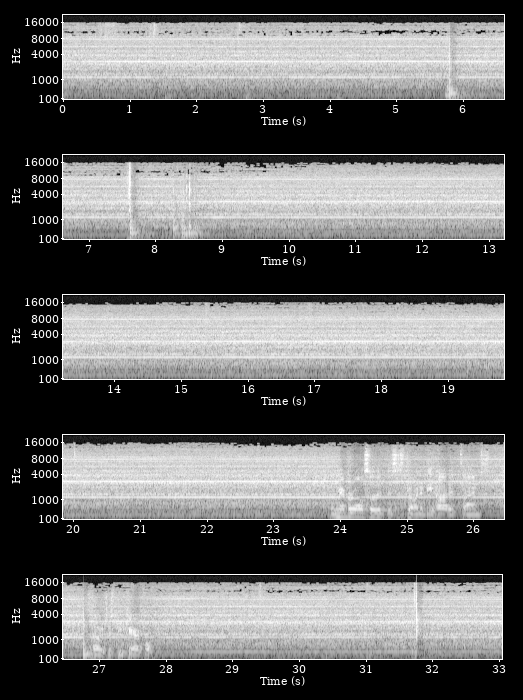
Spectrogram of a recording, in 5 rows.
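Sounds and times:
heat gun blower hiss and whine: 0.0s - 33.0s.

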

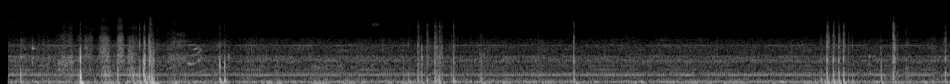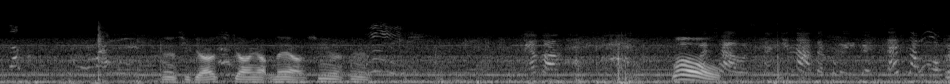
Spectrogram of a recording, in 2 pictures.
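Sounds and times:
electric air blower humming: 0.1s - 19.0s
faint children's voices: 1.4s - 4.0s, 9.3s - 14.5s.

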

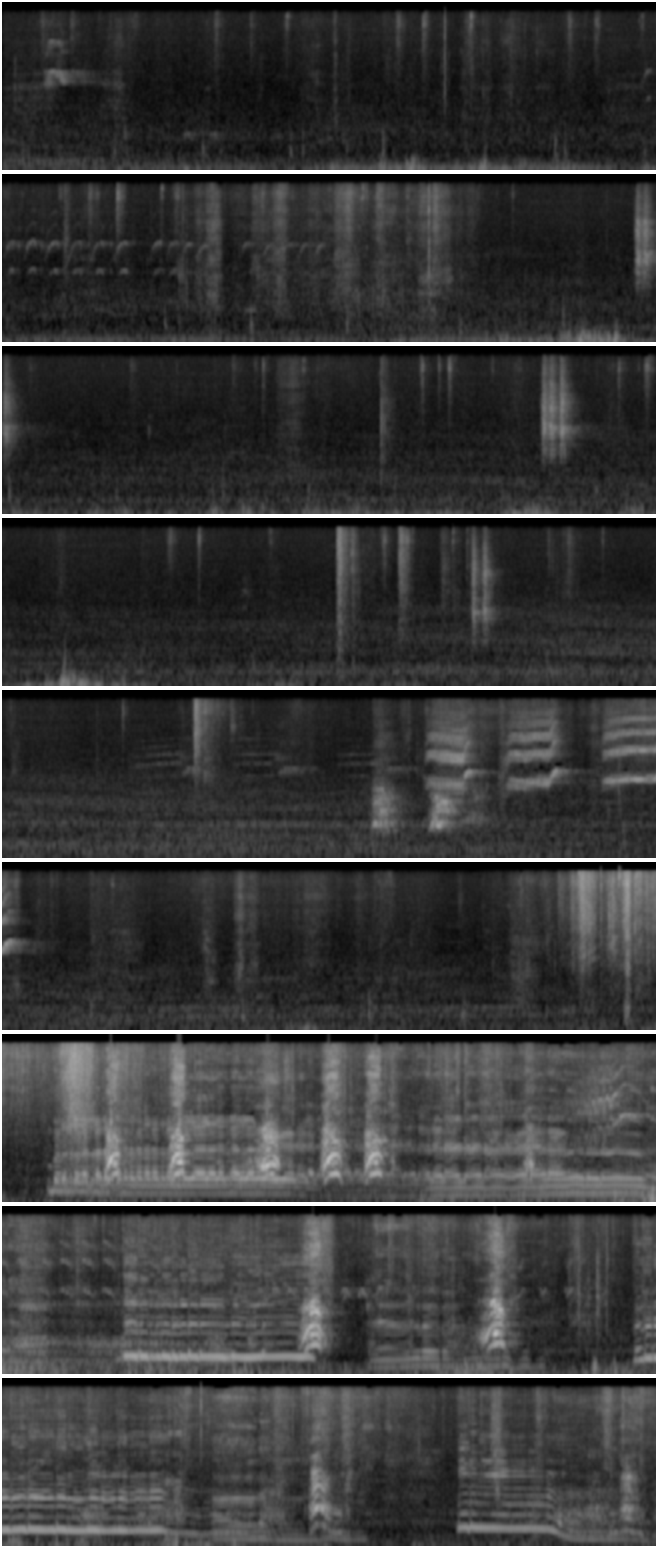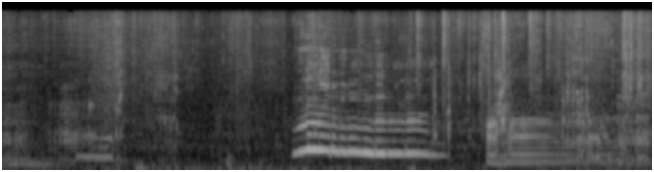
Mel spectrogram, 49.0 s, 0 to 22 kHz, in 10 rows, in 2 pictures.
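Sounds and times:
dog barking: 22.4s - 23.4s, 29.8s - 32.6s, 36.5s - 37.0s, 37.8s - 38.3s, 41.5s - 41.9s
dog whining high-pitched: 22.4s - 23.7s, 30.0s - 38.3s
plastic bag rustling: 28.7s - 29.8s.

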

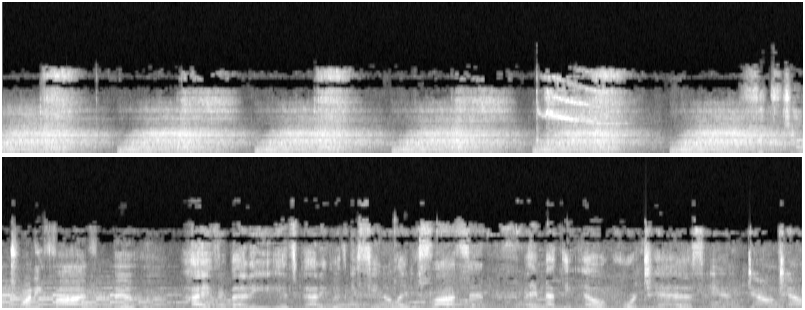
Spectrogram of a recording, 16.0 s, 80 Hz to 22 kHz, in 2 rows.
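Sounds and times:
low casino hum: 0.0s - 16.0s
slot machine win tune: 6.7s - 9.8s.

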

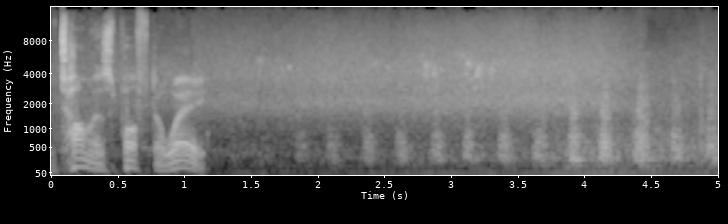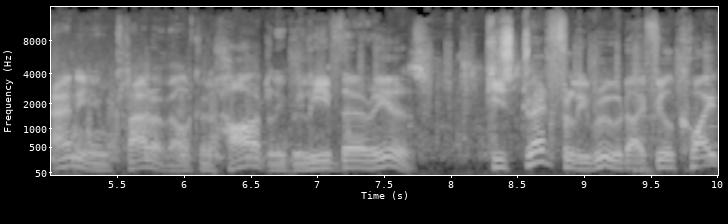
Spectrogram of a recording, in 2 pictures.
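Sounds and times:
steam hissing: 0.0s - 8.4s
steam engine chuffing: 0.4s - 10.0s.

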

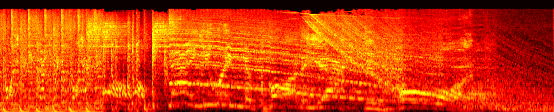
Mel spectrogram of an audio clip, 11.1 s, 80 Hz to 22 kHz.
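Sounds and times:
synth sweep: 3.4s - 11.0s
tones gliding downward: 3.8s - 11.0s.

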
